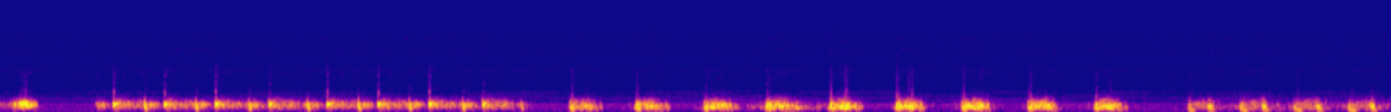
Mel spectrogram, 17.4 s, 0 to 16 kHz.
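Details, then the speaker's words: Valvular lesion heart murmur: regular heartbeats near 72 a minute, with rough whooshing sounds filling the gaps from turbulent blood flow. "Os sopros são vibrações decorrentes de alterações do fluxo sanguíneo, viscosidade e turbilhonamento, que ocorrem principalmente nas lesões valvulares. Vamos ouvir agora os sons correspondentes às principais lesões das válvulas cardíacas."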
